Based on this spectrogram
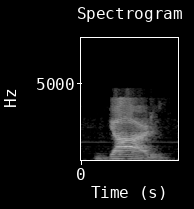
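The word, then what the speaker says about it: गाड़ी: Gari, con r retroflessa, la famosa r veneziana gari.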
